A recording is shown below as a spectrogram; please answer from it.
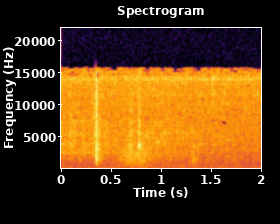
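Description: A hand handling a tarot card on the table: one light click about a third of a second in, then a couple of fainter ticks over quiet room tone.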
